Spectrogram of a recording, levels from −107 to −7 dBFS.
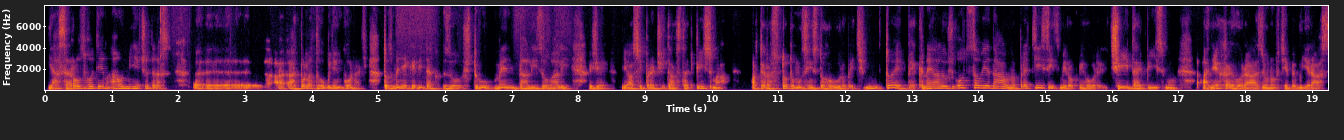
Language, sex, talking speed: Slovak, male, 170 wpm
